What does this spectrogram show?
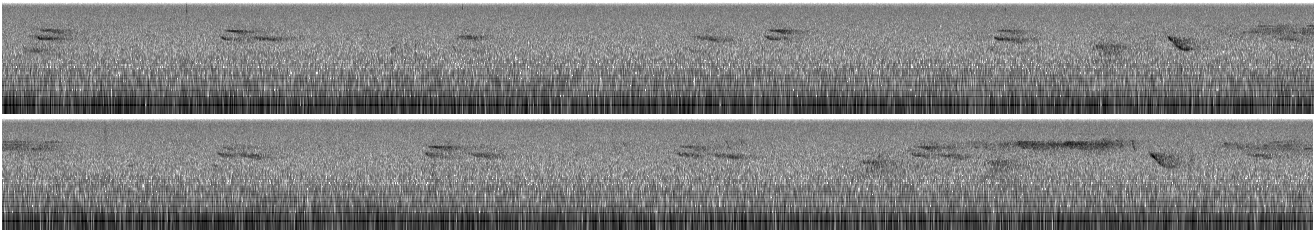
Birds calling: Common Yellowthroat (Geothlypis trichas), Veery (Catharus fuscescens), Red-bellied Woodpecker (Melanerpes carolinus)

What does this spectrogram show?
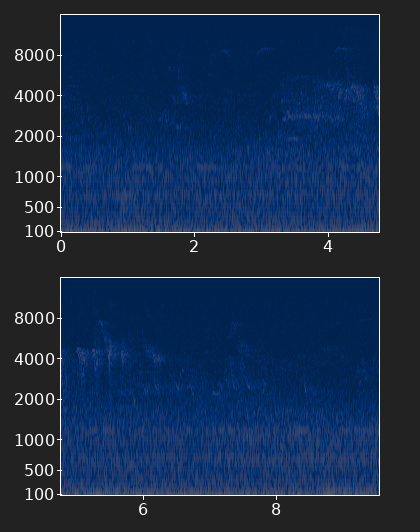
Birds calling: Red-winged Blackbird (Agelaius phoeniceus)

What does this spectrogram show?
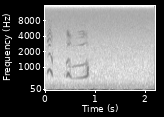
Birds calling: Hawaiian Petrel (Pterodroma sandwichensis)

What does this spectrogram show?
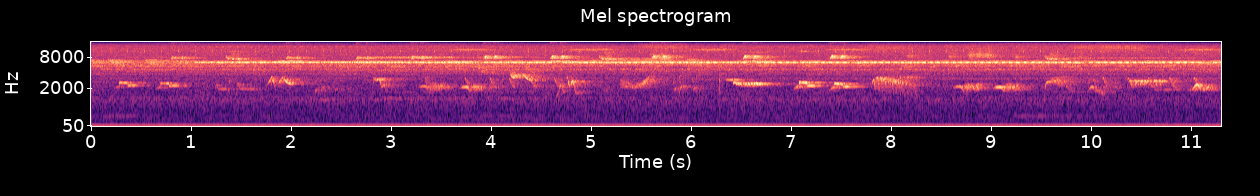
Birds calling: Gray-fronted Dove (Leptotila rufaxilla), Black-faced Antthrush (Formicarius analis), White-winged Becard (Pachyramphus polychopterus)

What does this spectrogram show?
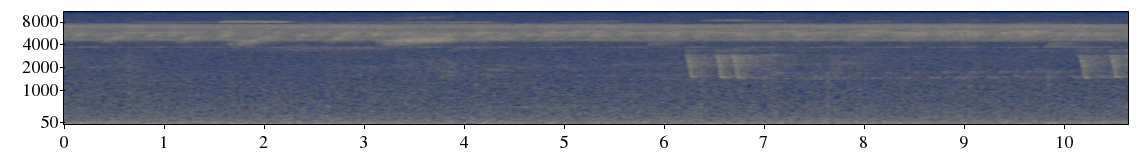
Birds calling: Buff-breasted Wren (Cantorchilus leucotis), Black-fronted Nunbird (Monasa nigrifrons)

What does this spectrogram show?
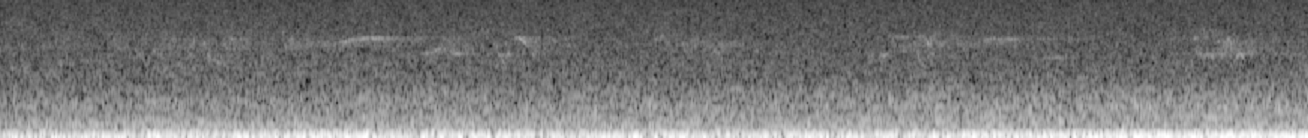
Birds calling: Eastern Wood-Pewee (Contopus virens)

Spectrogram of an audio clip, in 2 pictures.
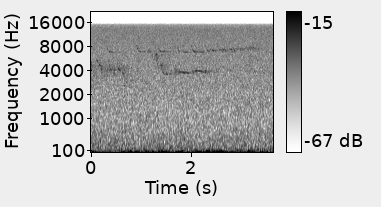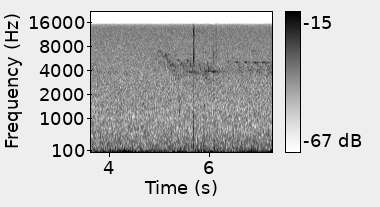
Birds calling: Mountain Chickadee (Poecile gambeli), American Robin (Turdus migratorius), Yellow-rumped Warbler (Setophaga coronata), Golden-crowned Kinglet (Regulus satrapa)

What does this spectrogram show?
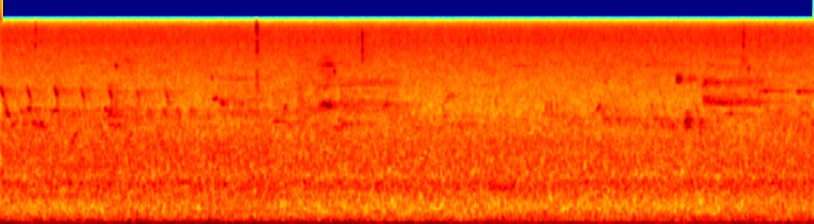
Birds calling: Red-winged Blackbird (Agelaius phoeniceus), Northern Cardinal (Cardinalis cardinalis)

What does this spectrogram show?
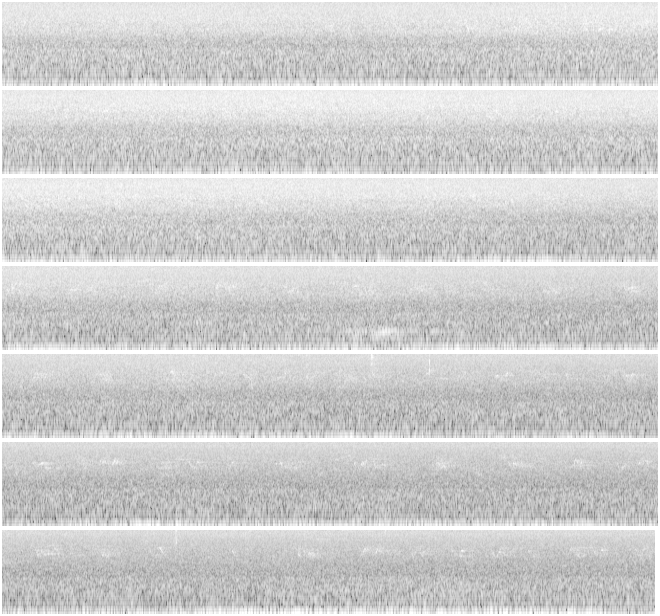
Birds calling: Red-eyed Vireo (Vireo olivaceus)

